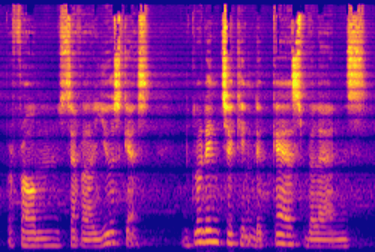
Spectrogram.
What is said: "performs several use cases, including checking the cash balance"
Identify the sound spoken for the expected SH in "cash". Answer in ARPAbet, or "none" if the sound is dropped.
S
